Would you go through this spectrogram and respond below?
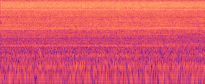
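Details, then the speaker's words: Ice machine not making ice, after a new control board with relays enabled: contactor in, constant even hum with a faint steady tone and pump noise, no clicking or rattling; the compressor is running normally. "so we got the contactor in here the compressor running you can see the pump there running that's hooked up"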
